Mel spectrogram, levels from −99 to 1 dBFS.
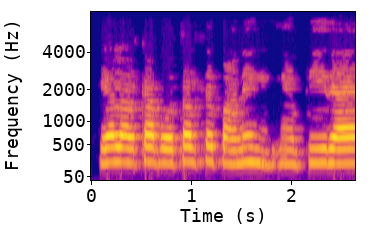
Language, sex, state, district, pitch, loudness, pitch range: Hindi, male, Bihar, Saran, 220 Hz, -14 LUFS, 210-230 Hz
